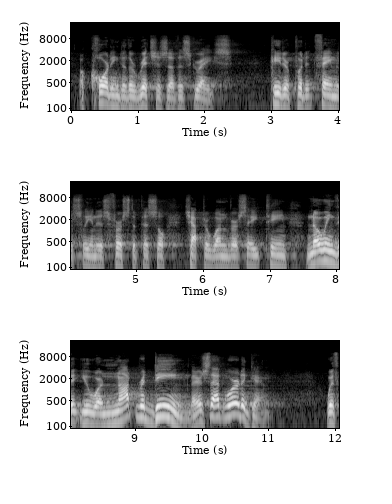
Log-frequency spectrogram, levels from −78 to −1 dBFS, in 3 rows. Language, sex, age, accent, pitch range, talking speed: English, male, 60-79, American, 120-160 Hz, 150 wpm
